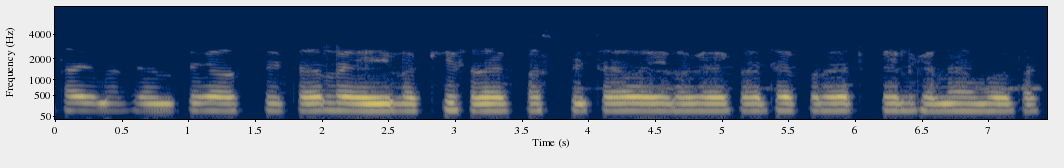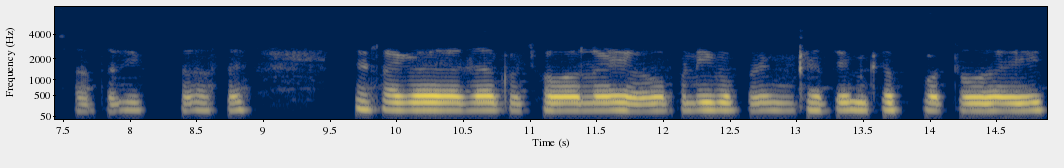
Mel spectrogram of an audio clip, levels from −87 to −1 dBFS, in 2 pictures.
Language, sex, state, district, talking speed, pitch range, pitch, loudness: Magahi, male, Bihar, Lakhisarai, 130 wpm, 150-160 Hz, 150 Hz, -23 LUFS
